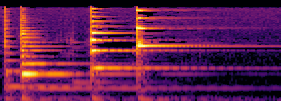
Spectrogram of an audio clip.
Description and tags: guitar.steel.strings.above.nut
guitar, steel strings picked above nut, weird tuning
musical-instruments, guitar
